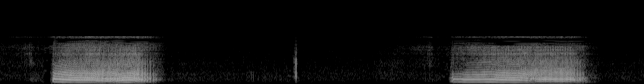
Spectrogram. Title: Snoring = Revenge!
